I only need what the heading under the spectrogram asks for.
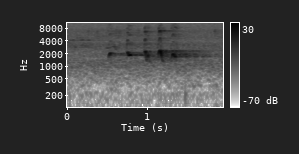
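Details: One brisk phrase of about five sharp, emphatic notes from a lesser cuckoo, recorded 21 May 2018 in a botanical garden in Akita City, Japan; a quiet background follows.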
